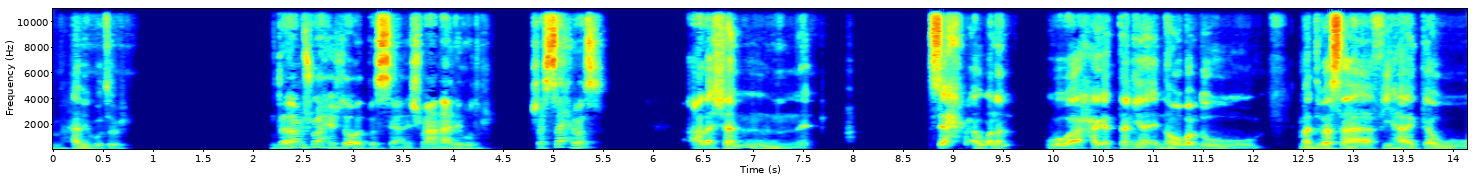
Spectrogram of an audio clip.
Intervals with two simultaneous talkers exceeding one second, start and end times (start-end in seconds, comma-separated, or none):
none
